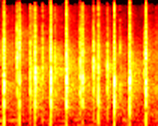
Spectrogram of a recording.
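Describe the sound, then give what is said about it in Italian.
Hand claps of applause for a correct quiz answer on a web radio show: many crisp, separate claps in a loose, slightly uneven rhythm, about five per second, sharp and clear with no voices. “Grandissimo applauso. Grandissimo applauso”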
